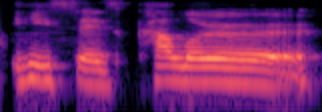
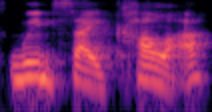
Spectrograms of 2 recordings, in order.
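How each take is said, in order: First: "colour" with the R drawn out long and slow; mocking the American R. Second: "colour" with no R at the end, Australian. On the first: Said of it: "draws his R's out". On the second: Shown as a demonstration. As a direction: drop the R in "colour".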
